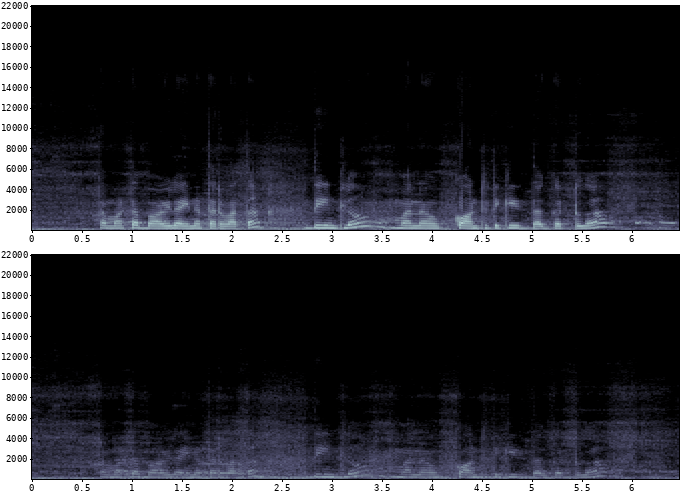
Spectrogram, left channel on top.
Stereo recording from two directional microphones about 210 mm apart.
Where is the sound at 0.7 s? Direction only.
30° left (ahead or behind).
